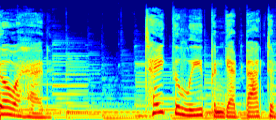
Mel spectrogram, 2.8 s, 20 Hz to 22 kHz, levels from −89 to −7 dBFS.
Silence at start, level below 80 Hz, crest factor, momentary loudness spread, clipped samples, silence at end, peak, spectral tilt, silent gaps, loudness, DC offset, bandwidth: 0 s; -50 dBFS; 16 dB; 14 LU; under 0.1%; 0 s; 0 dBFS; -6 dB/octave; none; -17 LUFS; under 0.1%; 16.5 kHz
